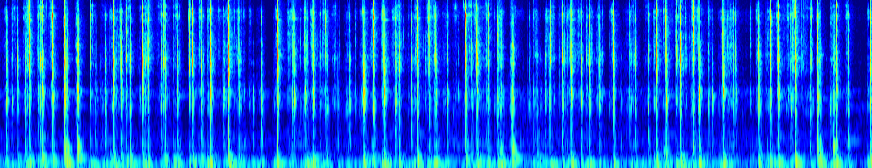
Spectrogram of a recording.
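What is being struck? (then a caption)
Plastic mechanical keyboard. Fingertips tap across the keys of a white, backlit plastic mechanical keyboard. Quick, bright clicks with almost no low end come in uneven bursts, each one dying away almost instantly. The typing pauses briefly a few times before the steady clatter resumes.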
